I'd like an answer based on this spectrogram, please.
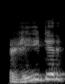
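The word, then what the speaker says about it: read: তবে রিডের ক্ষেত্রে উচ্চারণে পার্থক্য আছে। রিডের ক্ষেত্রে ভার্ব টু এবং ভার্ব থ্রিতে রিড উচ্চারণ হয় না। রিডের ক্ষেত্রে ভার্ব টু এবং ভার্ব থ্রিতে অর্থাৎ পাস্ট এবং পাস্ট পার্টিসিপলে কি হয় না? এই রিড উচ্চারণ হয় না, সেখানে উচ্চারণ হয় রেড।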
